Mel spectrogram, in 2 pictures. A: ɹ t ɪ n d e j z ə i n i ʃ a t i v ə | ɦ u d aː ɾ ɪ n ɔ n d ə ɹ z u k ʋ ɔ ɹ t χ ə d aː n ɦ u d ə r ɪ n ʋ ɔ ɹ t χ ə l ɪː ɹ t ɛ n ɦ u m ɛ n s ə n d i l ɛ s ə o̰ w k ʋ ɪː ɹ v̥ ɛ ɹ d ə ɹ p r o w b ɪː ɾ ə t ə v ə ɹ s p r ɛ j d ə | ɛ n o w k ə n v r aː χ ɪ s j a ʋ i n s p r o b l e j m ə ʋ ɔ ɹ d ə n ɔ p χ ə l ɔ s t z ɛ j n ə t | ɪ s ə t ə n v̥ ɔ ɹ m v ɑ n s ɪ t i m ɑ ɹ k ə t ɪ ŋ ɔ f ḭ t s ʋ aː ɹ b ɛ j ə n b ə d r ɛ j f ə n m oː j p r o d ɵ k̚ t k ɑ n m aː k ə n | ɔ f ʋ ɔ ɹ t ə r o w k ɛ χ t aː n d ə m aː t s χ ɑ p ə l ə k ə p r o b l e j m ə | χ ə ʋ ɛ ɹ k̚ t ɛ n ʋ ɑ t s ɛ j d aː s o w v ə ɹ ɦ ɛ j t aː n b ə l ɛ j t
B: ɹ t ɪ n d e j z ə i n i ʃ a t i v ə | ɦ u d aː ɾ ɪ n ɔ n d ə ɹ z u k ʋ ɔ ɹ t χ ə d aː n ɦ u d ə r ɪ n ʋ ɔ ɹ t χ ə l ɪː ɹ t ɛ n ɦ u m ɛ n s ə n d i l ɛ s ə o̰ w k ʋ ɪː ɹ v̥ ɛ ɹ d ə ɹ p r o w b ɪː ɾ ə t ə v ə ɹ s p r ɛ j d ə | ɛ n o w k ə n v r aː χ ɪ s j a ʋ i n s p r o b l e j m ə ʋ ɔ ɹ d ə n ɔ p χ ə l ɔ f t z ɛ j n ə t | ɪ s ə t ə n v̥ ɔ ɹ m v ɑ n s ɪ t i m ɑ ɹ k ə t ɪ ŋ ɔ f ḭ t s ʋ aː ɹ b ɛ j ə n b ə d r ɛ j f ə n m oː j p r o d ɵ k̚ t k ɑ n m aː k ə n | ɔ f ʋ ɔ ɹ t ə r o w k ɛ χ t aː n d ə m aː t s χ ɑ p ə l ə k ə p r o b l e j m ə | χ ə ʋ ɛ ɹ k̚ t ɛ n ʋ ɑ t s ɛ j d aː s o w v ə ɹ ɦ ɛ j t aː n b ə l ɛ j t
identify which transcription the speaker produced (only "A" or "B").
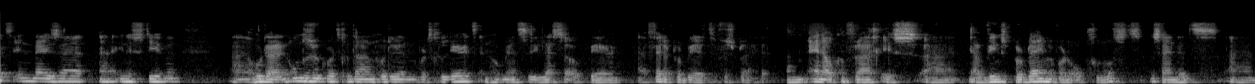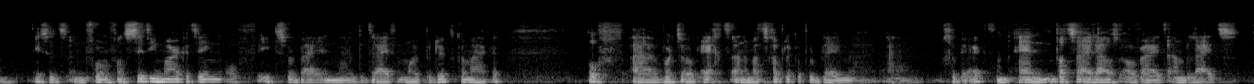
A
